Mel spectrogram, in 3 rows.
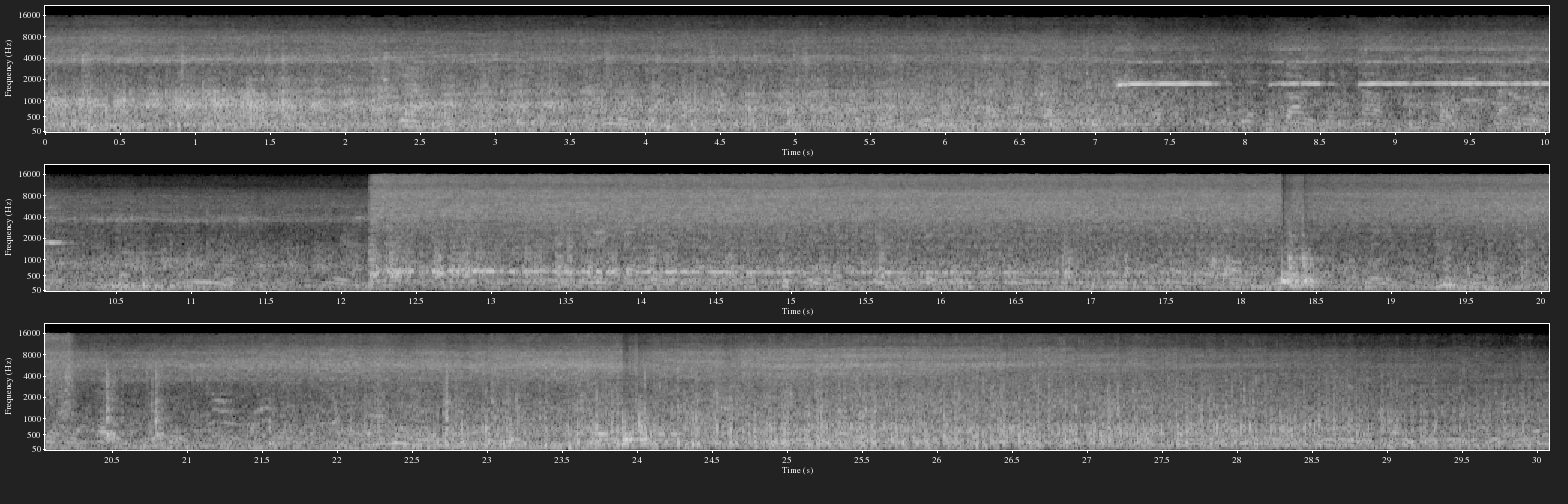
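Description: Live-steam Gauge 3 model steam locomotive hissing steadily. A high whistle sounds in a few short toots about seven to ten seconds in. A louder, sharper rush of steam with a faint falling tone runs from about twelve to twenty seconds, with a few sharp clicks around it.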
